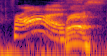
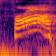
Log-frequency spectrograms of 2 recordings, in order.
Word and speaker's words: froth: want to say Frost it's not Frost it's froth it's like the creamy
